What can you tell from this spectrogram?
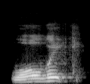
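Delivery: "Warwick" with the second w sounded, WAR-wick; spelling pronunciation. Shown as a demonstration. Host unsure of the university's name, spelling pronunciation. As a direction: say "Warwick" as it is spelt, questioning. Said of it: "How do you pronounce it?".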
